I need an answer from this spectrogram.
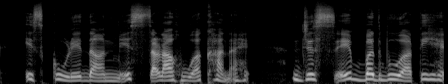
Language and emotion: Urdu, disgusted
